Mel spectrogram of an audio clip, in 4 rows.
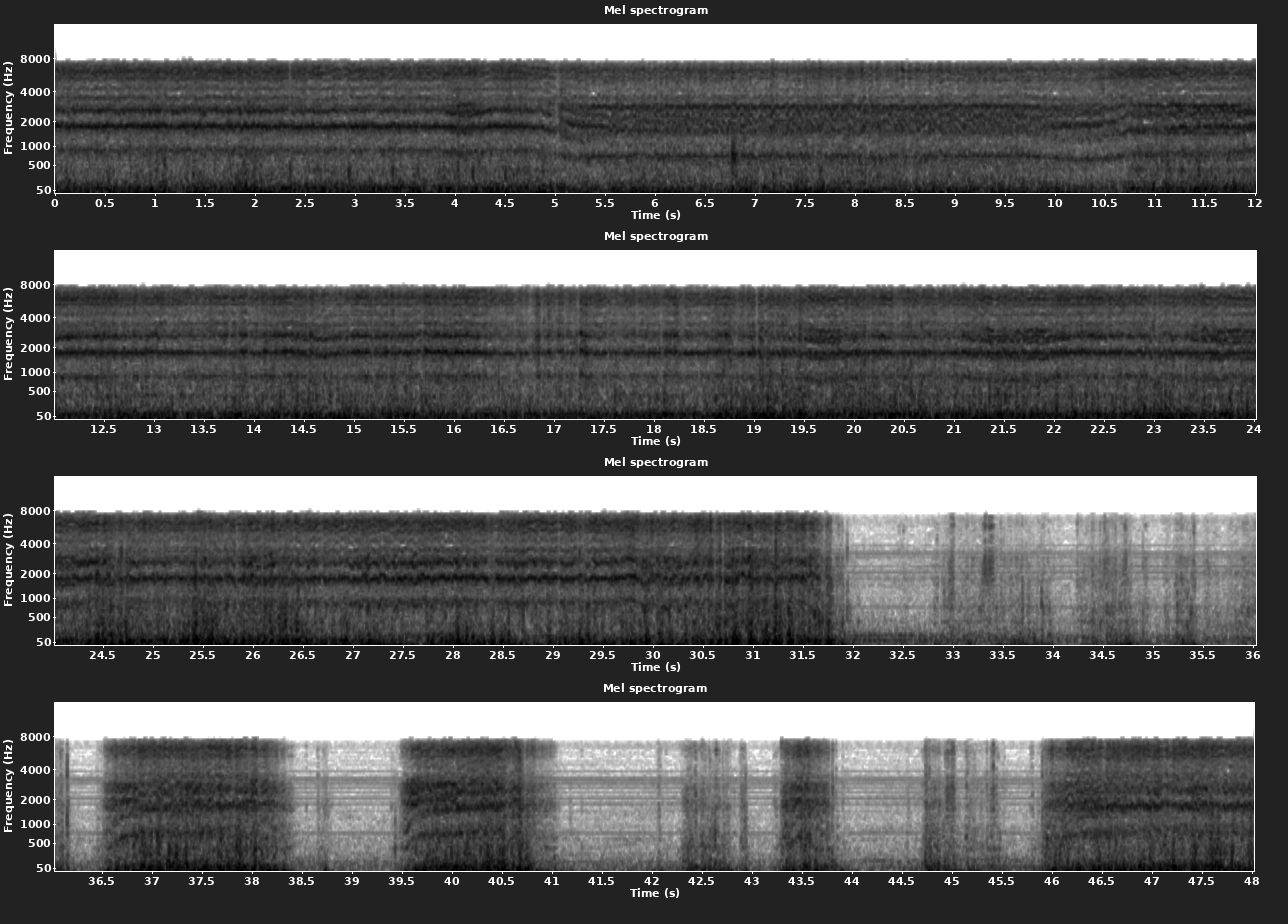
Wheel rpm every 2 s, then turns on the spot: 230, 230, 210, 160, 160, 180, 220, 230, 230, 230, 230, 230, 220, 230, 230, 200, 30, 20, 110, 70, 90, 20, 20, 150.
32-36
